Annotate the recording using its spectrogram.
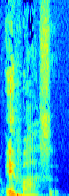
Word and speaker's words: FAS: はい、こちらは藤沢の F ですね、アートの A、スペースの S の頭文字を取って、まあ、 FAS と書くんですけれども、まあ、こちらをエファースと読みます。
